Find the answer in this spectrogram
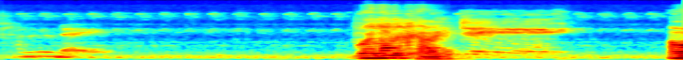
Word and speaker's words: Hyundai: It's The Y is silent. It's Hyundai.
